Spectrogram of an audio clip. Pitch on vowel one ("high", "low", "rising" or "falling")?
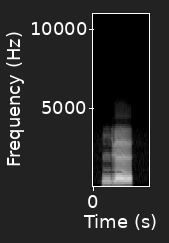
falling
